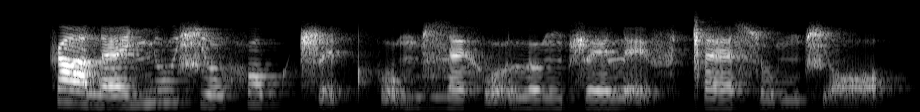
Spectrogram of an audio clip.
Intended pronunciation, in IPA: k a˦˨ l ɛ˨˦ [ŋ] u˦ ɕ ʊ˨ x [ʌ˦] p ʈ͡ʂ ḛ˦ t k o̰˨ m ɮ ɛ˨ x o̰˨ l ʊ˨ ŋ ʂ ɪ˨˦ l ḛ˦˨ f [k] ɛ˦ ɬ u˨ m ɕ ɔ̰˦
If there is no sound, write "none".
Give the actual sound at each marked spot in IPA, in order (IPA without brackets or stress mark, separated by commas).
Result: ɲ, ɔ˦, ǀ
